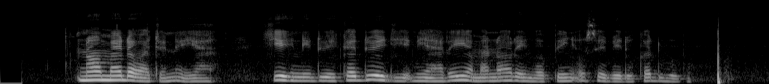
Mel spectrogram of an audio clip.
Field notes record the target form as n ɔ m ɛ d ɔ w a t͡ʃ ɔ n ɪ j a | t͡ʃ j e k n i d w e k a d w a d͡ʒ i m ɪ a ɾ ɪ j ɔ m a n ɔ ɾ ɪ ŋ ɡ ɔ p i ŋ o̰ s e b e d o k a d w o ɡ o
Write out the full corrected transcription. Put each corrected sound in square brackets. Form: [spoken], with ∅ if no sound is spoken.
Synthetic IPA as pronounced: n ɔ m ɛ d ɔ w a t͡ʃ ɔ n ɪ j a | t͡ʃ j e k n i d w e k a d w [e] d͡ʒ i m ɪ a ɾ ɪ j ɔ m a n ɔ ɾ ɪ ŋ ɡ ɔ p i [ɲ] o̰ s e b e d o k a d w o ɡ o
